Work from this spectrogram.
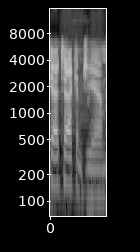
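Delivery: ordinary talk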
